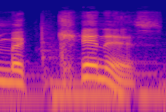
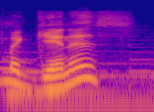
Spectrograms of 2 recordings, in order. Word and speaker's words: McInnes: Why can't you do a hard C on McInnes? Gavin McInnes, not McGinnis.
